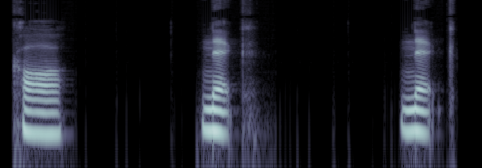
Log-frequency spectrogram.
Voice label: "neck", English; vocab body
